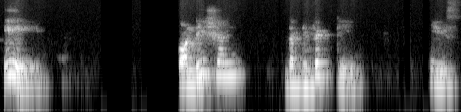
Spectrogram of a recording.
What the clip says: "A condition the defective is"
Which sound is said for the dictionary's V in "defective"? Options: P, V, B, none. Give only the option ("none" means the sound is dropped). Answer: none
